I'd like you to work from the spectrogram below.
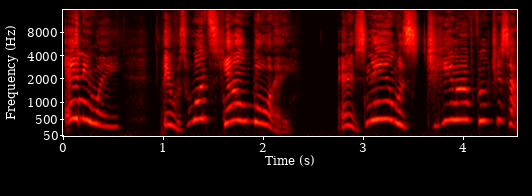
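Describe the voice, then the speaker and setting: A man's squeaky put-on character voice, extremely high in pitch, at a moderate pace. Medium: game stream. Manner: put-on, exaggerated and mocking.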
